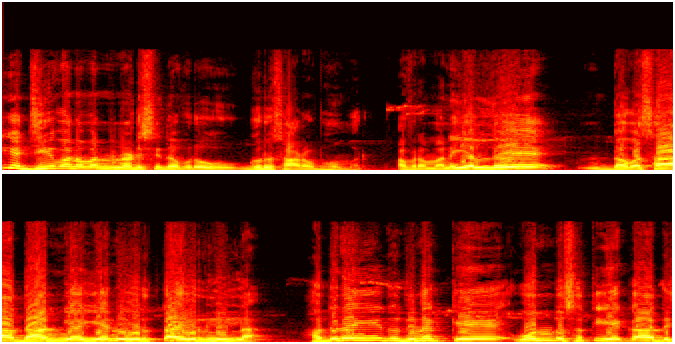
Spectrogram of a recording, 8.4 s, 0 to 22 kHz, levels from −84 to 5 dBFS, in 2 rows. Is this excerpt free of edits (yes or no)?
no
